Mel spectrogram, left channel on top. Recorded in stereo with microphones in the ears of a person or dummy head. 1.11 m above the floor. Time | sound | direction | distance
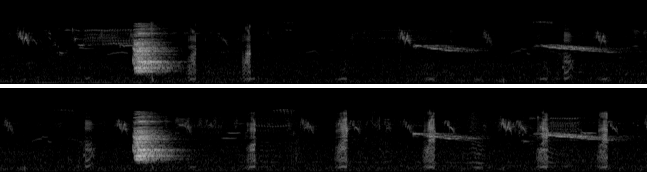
1.3 | a dog barking | 15° left (ahead or behind) | 1.1 m
4.1 | a bird | 45° right (ahead or behind) | 0.7 m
